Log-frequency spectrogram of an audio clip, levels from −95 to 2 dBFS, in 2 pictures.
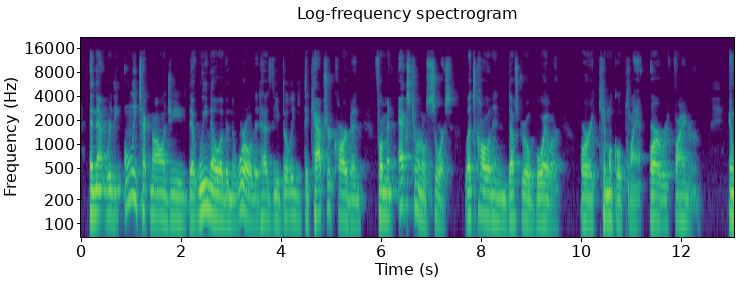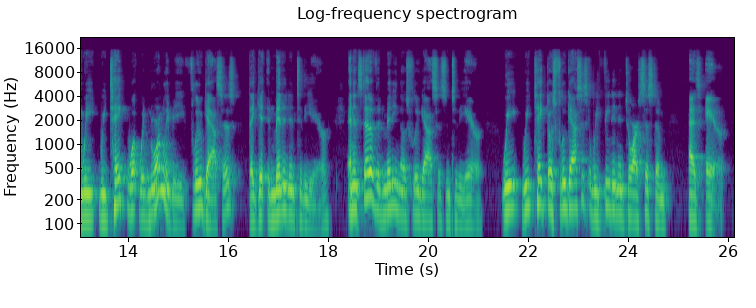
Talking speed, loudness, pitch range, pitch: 180 wpm, -23 LUFS, 110-150 Hz, 125 Hz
